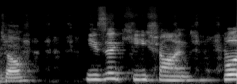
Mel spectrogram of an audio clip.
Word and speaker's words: Keeshond: He's a Keeshond. Well, it's pronounced Kazund, but everyone says Keeshond.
